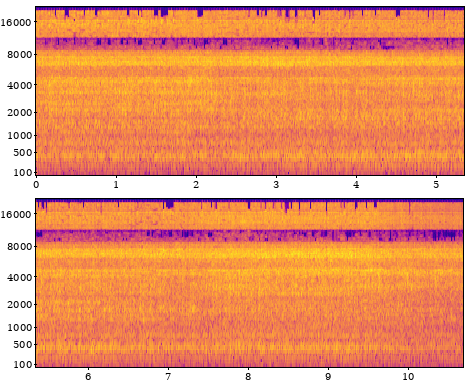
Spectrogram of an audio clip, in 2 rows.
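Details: Toyota Estima 2R engine idling after the balance shafts were restored, to fix a knock at the front lower pulley area: a steady, even idle with a constant background whir and no knock, sounding healthy.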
